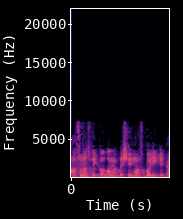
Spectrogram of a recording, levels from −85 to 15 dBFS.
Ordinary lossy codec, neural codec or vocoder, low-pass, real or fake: MP3, 32 kbps; codec, 16 kHz, 1 kbps, FunCodec, trained on LibriTTS, 50 frames a second; 7.2 kHz; fake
